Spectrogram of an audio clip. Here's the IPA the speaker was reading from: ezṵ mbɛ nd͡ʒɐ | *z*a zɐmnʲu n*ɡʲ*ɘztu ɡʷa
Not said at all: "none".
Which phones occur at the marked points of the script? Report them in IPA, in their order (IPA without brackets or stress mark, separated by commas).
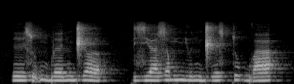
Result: zʲ, d͡ʒ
